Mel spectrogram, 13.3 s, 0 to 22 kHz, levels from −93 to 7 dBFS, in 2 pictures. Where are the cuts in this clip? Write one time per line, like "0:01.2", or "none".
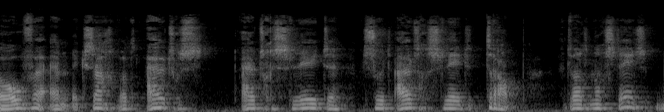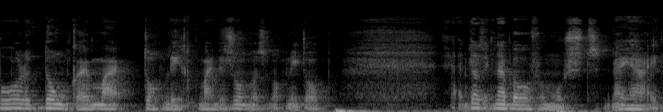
0:03.5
